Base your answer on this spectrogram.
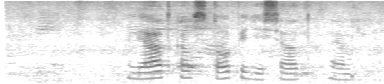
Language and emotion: Russian, neutral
